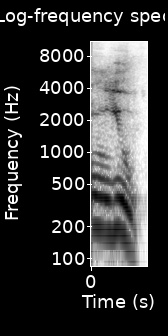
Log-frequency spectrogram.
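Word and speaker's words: ν: Symbol ऐसा और इसको प्रोनाउंस करते हैं nu न्यू।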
